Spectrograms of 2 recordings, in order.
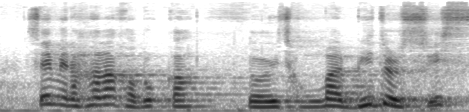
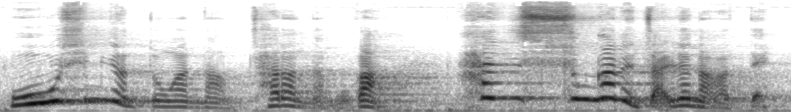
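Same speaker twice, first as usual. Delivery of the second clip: teacher's demo stressing 오십 년 and 한순간에; stress on key phrases. Shown as a demonstration. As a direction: punch 오십 년 and 한순간에. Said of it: "어디를 강조하면서 읽어야 돼?".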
